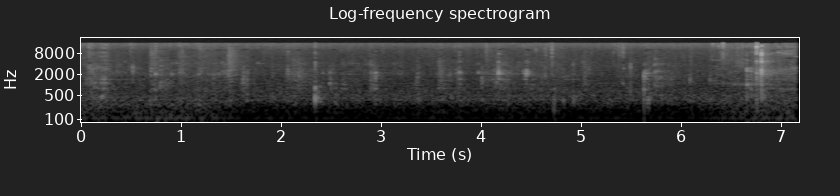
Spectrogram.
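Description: A person quietly chewing and biting into a smoked chicken wing: faint, scattered clicks of mouth and teeth, a slightly sharper one about two and a half seconds in.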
